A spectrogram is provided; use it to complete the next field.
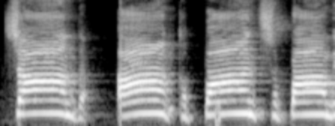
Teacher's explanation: नाक और मुंह दोनों से होता है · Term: अनुनासिक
